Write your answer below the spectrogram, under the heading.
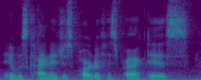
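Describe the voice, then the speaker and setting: A young man giving a prepared analysis as a student presenter, halting often with filled pauses. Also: low-pitched, flat delivery, a little hiss or hum. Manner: halting, hesitant delivery with frequent filled pauses.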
